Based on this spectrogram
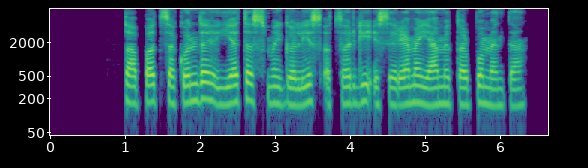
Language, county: Lithuanian, Kaunas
